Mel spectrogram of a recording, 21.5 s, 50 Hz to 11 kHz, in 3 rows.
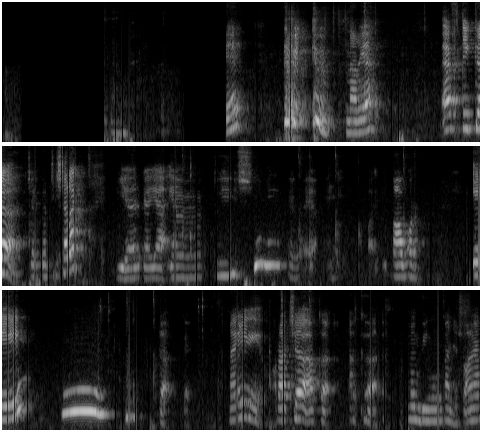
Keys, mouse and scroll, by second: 0.0 s, 2.7 click, 3.3-5.0 middle drag, 5.0 click, 5.7-8.3 middle drag, 8.3 F3, 8.7 middle click, 9.1-9.6 scroll down 2, 9.9 middle click, 10.2-10.6 scroll down 4, 11.7 middle click, 11.9 scroll up 2, 12.7 middle click, 13.6-14.2 scroll up 3, 14.2 e, 16.4 middle click, 17.6 middle click, 18.2 scroll up 2, 18.4 shift+middle click, 18.8 scroll down 1, 19.0-21.5 middle drag.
